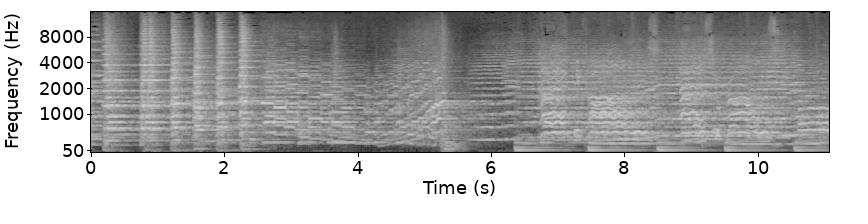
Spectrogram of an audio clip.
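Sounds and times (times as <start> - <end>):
theatre orchestra with brass: 0.0 - 11.0.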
